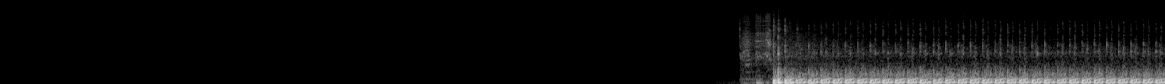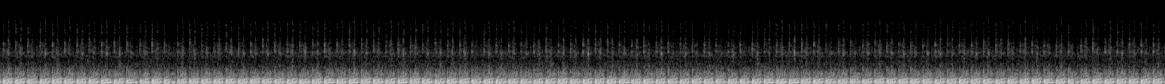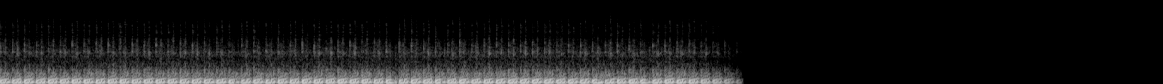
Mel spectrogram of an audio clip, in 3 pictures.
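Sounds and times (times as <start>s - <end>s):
motorcycle engine idling: 7.4s - 30.7s.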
